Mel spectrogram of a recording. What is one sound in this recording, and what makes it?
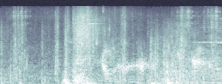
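A sword swings through the air with a whoosh.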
